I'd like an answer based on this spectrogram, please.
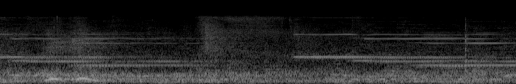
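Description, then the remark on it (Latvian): A parliamentary voting bell, called for before a vote on a bill, rings as a steady, sustained electronic tone for several seconds, its pitch shifting slightly partway through, over a low murmur of background noise. “Paldies, lūdzu, zvanu.”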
